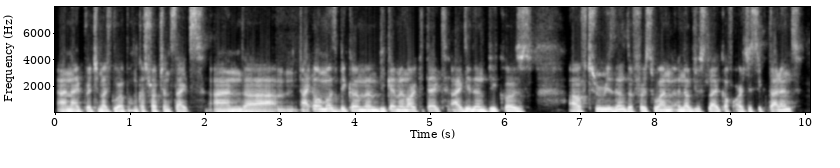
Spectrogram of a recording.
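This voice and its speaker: A man from Morocco speaking as a startup co-founder in an interview, pitching his business conversationally with emphatic repetition. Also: little pitch movement, normal speed.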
